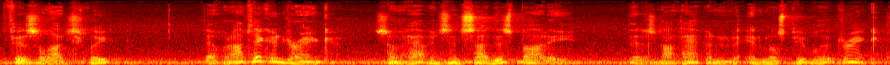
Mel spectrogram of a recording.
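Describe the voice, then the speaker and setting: An American man, co-hosting, reads aloud from a recovery book and comments with personal testimony, repeating phrases emphatically for weight. His voice is on the high side, expressive, quick and creaky, with background noise.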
